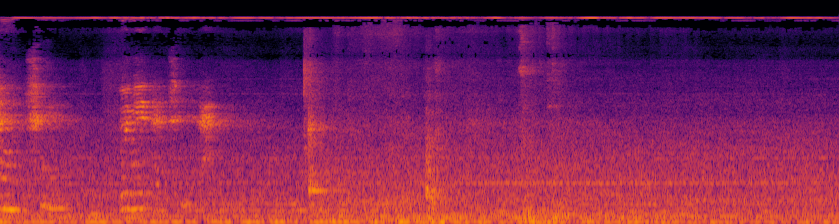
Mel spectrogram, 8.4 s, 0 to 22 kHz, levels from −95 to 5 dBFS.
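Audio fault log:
No faults are audible.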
